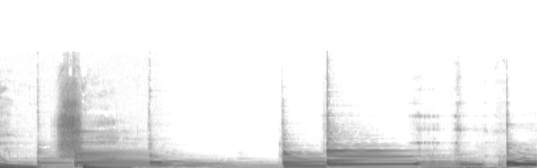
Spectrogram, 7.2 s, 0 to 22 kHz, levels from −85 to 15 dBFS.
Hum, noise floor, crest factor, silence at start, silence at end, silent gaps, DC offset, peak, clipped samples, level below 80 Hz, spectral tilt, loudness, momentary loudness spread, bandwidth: none; -48 dBFS; 20 dB; 0 s; 0 s; none; under 0.1%; -8 dBFS; under 0.1%; -46 dBFS; -4 dB/octave; -28 LUFS; 16 LU; 15 kHz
